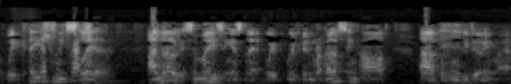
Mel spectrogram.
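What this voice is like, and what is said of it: Put-on British accent, somewhat fake. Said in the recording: “people who have a British accent ... I'm just putting on for you guys ... trying to keep up this British accent ... I thought it was kind of fake”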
